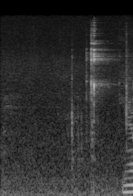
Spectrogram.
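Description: A few sharp metallic clinks, a little past halfway, as the homemade steel battery tie-down and its L-shaped bolts are handled against the battery.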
